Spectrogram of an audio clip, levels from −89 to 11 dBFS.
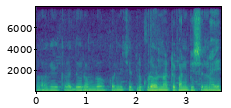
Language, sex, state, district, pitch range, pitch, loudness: Telugu, male, Andhra Pradesh, Sri Satya Sai, 110-120 Hz, 115 Hz, -18 LUFS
